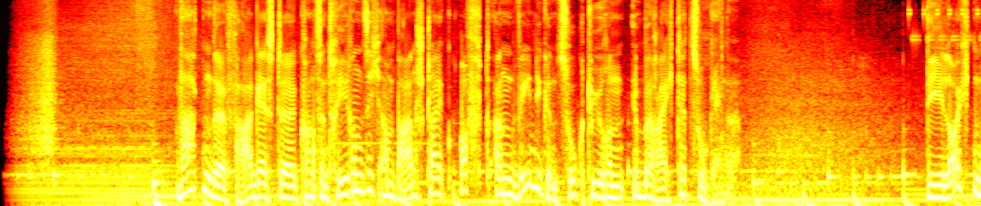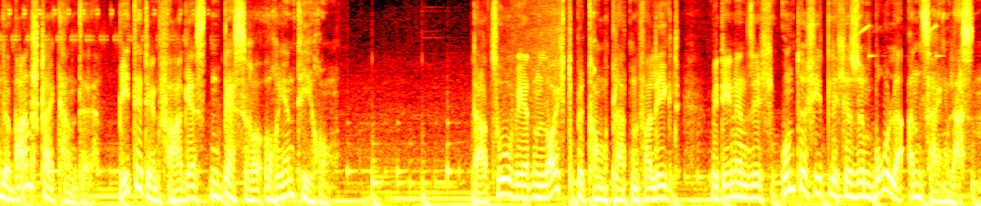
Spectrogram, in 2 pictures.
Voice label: Freundlich

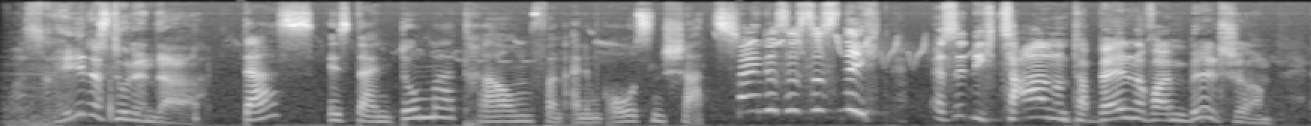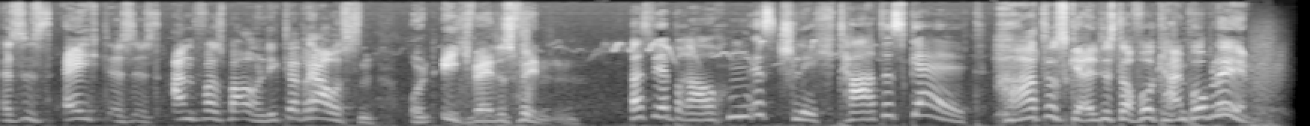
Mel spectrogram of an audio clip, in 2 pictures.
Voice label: Schauspiel Lebendig

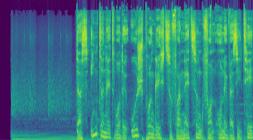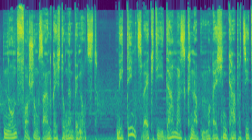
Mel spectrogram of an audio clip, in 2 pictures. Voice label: Kommentar Neutral

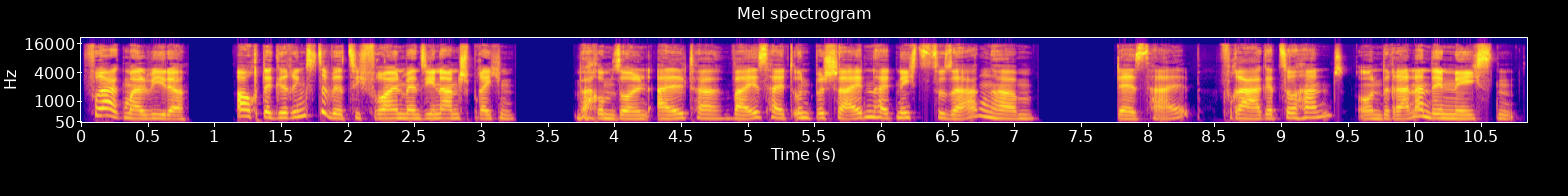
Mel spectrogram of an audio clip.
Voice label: Werbung Cool

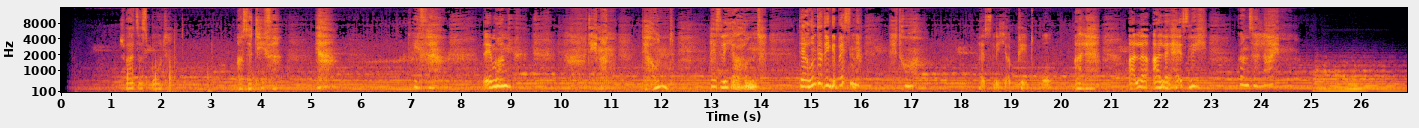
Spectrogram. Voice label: Schauspiel Sanft

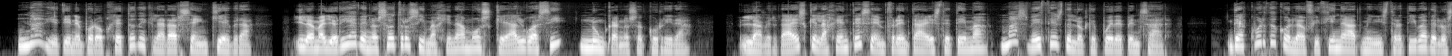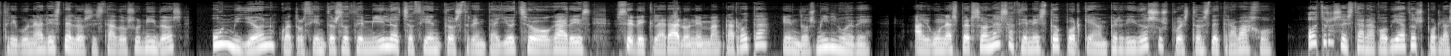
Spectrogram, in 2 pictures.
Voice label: ESP Kommentar Freundlich

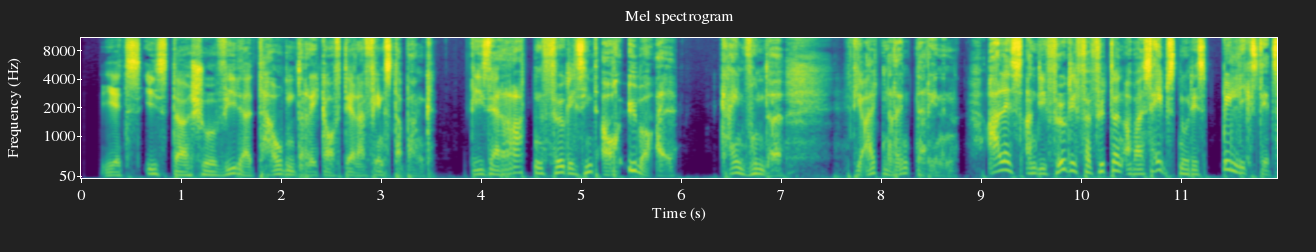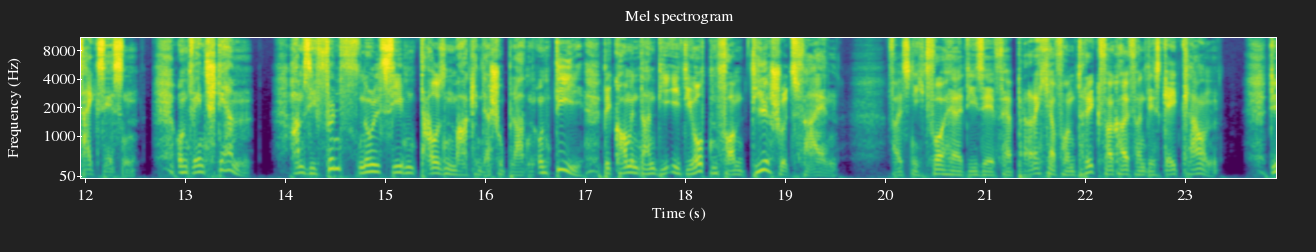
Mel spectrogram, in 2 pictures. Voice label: Dialekt Bayerisch

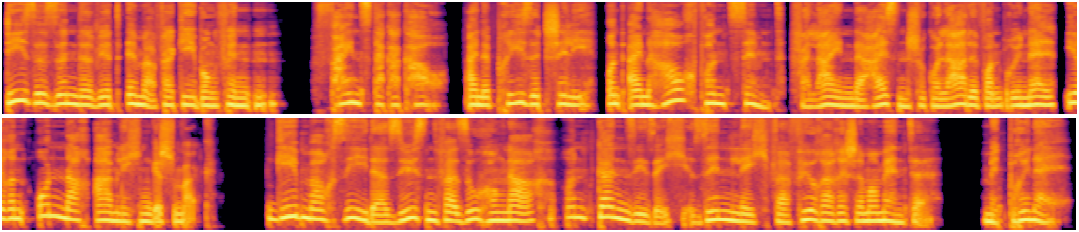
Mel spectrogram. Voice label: Sanft

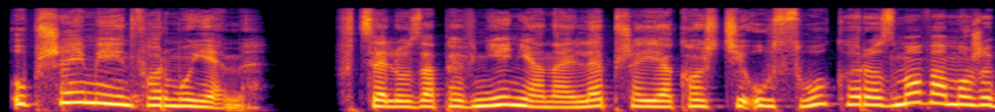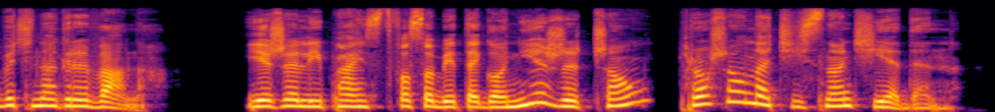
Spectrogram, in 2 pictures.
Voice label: PL Telefonansage Neutral; Fremdtake

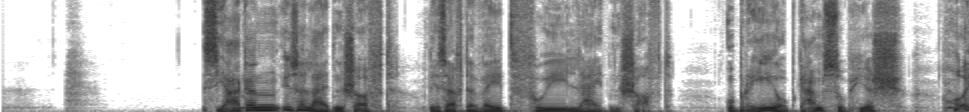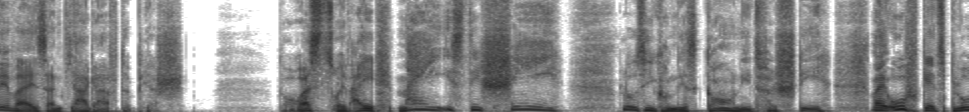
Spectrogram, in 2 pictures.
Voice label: Dialekt Bayerisch

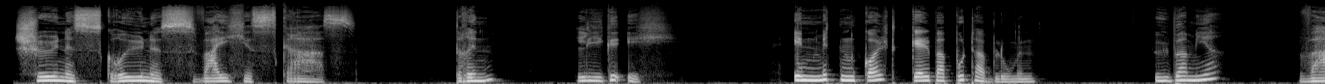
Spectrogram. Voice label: Sanft

